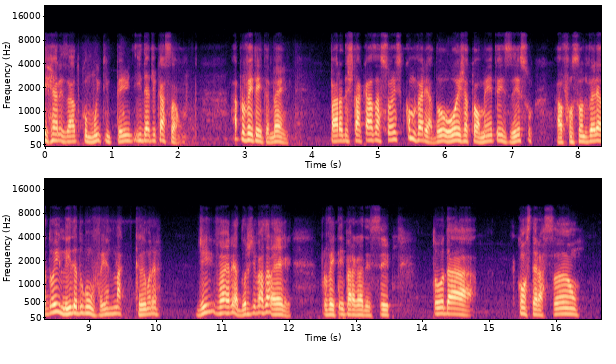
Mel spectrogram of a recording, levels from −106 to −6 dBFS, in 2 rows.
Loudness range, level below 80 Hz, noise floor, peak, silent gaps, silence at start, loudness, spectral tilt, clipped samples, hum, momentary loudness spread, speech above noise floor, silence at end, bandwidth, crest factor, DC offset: 3 LU; -56 dBFS; -56 dBFS; 0 dBFS; none; 0 s; -16 LUFS; -7.5 dB/octave; under 0.1%; none; 9 LU; 41 dB; 0.35 s; 7.8 kHz; 16 dB; under 0.1%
